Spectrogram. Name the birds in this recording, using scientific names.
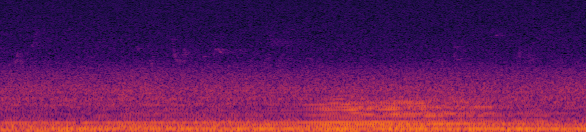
Dumetella carolinensis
